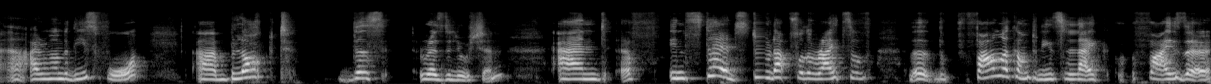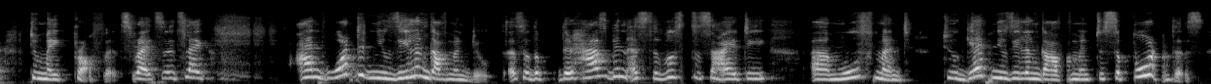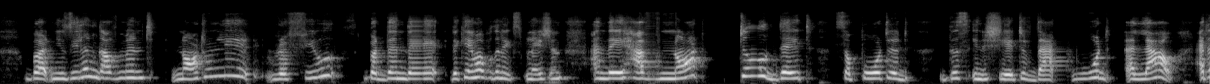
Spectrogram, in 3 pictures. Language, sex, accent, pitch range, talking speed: English, female, Indian, 245-320 Hz, 135 wpm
